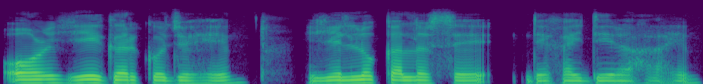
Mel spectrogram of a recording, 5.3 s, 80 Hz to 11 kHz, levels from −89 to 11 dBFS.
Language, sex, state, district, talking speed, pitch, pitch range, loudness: Hindi, male, Arunachal Pradesh, Longding, 150 wpm, 120 Hz, 115-135 Hz, -16 LUFS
